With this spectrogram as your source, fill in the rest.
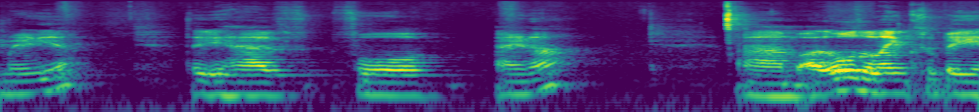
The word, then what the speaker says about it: Einar: It's Einar. It's not Einar or Einar. It's Einar The, although that means nothing when it comes to spelling.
